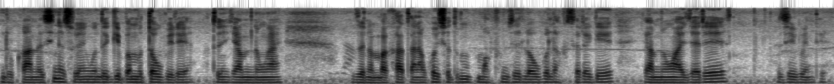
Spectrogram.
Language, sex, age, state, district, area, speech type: Manipuri, male, 30-45, Manipur, Thoubal, rural, spontaneous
